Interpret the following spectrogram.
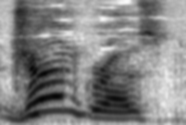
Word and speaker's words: Groce: it's G ROC but pronounced like Greg gross okay but I know John gross you know Matt coach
